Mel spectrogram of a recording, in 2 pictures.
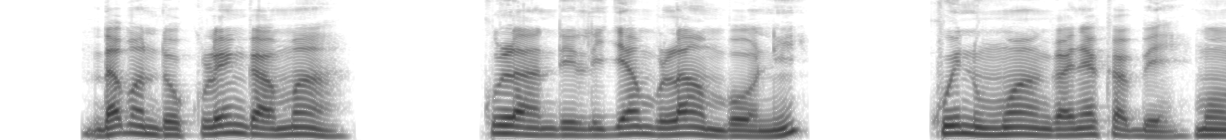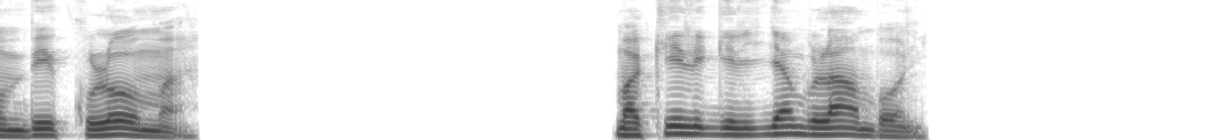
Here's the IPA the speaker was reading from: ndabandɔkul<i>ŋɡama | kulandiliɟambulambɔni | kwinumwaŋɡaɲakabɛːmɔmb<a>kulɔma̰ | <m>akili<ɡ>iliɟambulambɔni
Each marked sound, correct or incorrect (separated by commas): incorrect, incorrect, correct, correct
